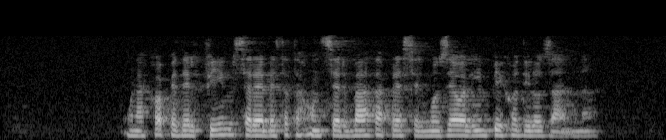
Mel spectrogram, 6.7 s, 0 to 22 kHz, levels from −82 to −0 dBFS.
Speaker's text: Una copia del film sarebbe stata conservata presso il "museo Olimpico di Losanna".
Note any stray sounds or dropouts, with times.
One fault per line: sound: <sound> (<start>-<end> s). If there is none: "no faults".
no faults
